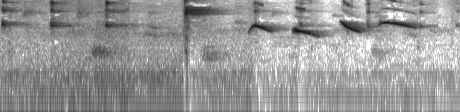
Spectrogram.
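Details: Green-winged saltator song intended to warm up a silent bird: soft scattered notes, then four loud, pure whistles each gliding downward, roughly half a second apart, over a quiet hum.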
